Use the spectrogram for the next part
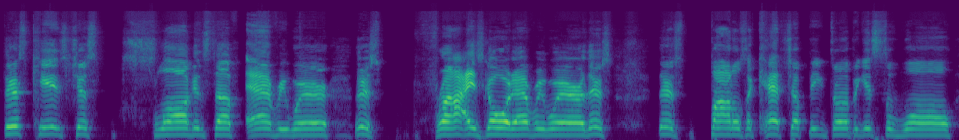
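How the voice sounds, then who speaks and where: A male podcast host telling a rowdy story in an animated way, laughing often and swearing freely. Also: sits high, unhurried, smooth, no echo, clean studio sound.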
